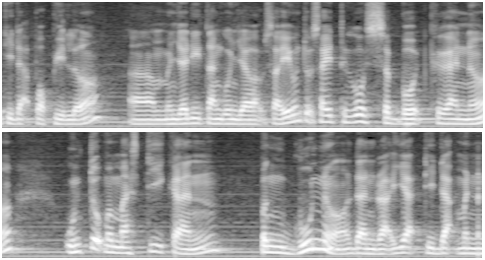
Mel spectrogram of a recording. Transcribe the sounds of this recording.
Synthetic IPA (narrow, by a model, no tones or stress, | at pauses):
ŋt̪ida̰ʔpopulə | əmːə̃ɲd͡ʒadit̪aŋɡʊŋd͡ʒawap̚sajaunt̪ʊk̚sajat̪əɾʊsːəbʊt̪̚kʰəɾanã | unt̪ʊk̚mə̃mãst̪ikan | pəŋɡunãdanraʔjat̪ːidaʔmə̃n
